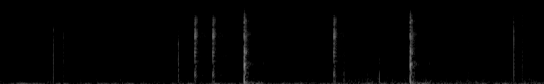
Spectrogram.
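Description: Short, sharp clicks sound several times as menu choices are made.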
